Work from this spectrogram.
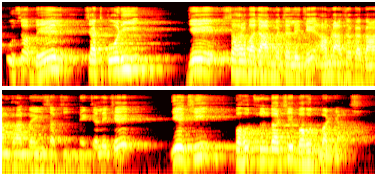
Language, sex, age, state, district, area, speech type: Maithili, male, 45-60, Bihar, Supaul, urban, spontaneous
